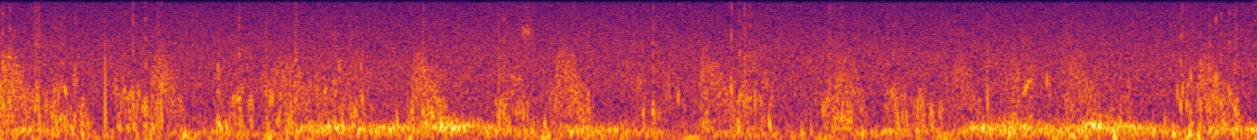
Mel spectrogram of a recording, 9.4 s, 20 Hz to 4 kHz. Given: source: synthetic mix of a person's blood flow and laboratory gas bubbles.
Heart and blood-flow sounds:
Doppler ultrasound of blood flow; subclavian vein
0.00-0.20 s: bubbles
0.22-0.72 s: bubbles
0.85-1.29 s: bubbles
1.60-2.28 s: bubbles
2.32-2.83 s: bubbles
2.96-3.37 s: bubbles
3.71-4.23 s: bubbles
4.27-4.48 s: bubbles
4.75-5.33 s: bubbles
5.42-5.86 s: bubbles
6.11-6.54 s: bubbles
6.63-7.11 s: bubbles
7.39-7.80 s: bubbles
7.84-8.55 s: bubbles
8.73-9.35 s: bubbles
From the record:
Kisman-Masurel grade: 342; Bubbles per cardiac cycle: rolling drumbeat, 9 or more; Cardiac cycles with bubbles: 100%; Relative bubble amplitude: moderate (0.250 to 0.450); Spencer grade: 3 (all of the cardiac periods contain showers or single bubble signals, but not dominating or overriding the cardiac motion signals); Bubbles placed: anywhere in the cardiac cycle

